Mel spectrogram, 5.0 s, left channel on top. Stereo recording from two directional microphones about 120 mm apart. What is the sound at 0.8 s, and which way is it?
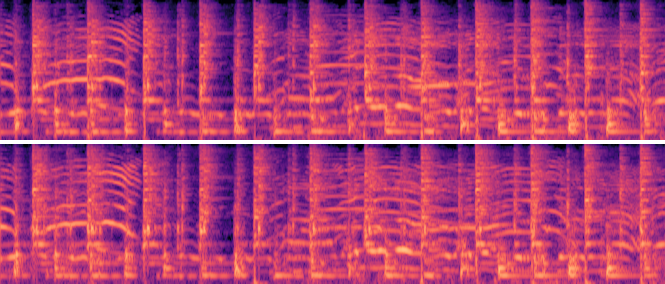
Music, 5° right (ahead or behind).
